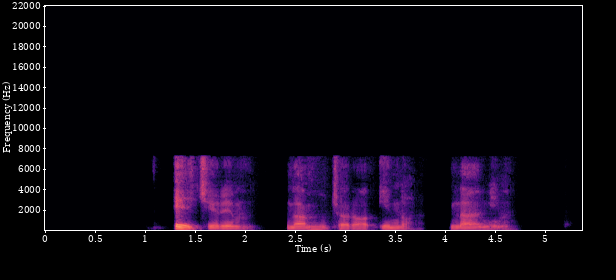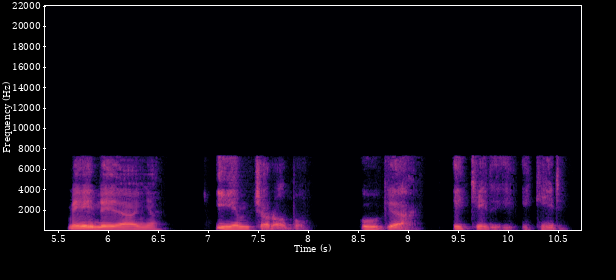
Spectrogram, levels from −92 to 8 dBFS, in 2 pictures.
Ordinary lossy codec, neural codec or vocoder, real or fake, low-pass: none; codec, 16 kHz, 1.1 kbps, Voila-Tokenizer; fake; none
